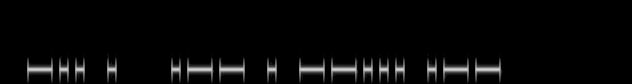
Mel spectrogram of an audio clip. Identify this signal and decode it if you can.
Morse code, heard as a keyed tone, about 15 wpm, 700 Hz. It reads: DE WE7W
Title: USA Callsign DE Callsign - 4 Characters - 15wpm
